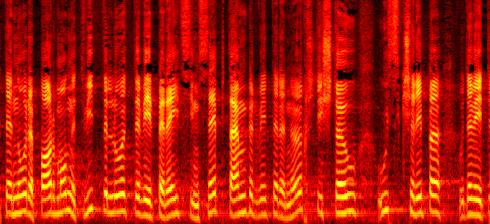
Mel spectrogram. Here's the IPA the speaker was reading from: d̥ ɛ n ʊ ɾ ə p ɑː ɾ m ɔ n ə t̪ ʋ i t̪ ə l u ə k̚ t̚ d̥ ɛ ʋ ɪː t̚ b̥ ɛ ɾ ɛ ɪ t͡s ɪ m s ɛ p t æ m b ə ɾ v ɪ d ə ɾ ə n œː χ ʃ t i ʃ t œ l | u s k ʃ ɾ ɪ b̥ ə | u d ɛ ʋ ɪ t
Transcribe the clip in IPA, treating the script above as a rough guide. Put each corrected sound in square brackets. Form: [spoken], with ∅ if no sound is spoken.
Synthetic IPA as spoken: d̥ ɛ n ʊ ɾ ə p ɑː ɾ m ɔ n ə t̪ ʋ i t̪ ə l u ə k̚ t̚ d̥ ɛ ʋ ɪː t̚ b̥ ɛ ɾ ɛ ɪ t͡s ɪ m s ɛ p t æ m b ə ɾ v ɪ d ə ɾ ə n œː χ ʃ t i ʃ t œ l | u s k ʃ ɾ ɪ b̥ ə | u d ɛ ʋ ɪ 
